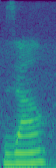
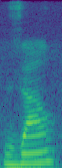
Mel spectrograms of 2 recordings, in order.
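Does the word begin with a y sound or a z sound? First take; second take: z sound; z sound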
